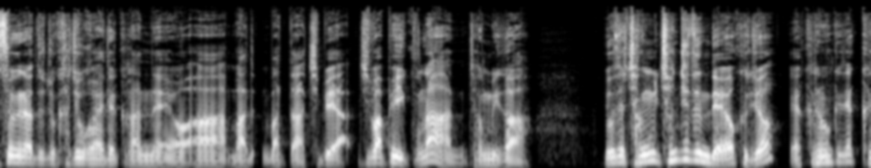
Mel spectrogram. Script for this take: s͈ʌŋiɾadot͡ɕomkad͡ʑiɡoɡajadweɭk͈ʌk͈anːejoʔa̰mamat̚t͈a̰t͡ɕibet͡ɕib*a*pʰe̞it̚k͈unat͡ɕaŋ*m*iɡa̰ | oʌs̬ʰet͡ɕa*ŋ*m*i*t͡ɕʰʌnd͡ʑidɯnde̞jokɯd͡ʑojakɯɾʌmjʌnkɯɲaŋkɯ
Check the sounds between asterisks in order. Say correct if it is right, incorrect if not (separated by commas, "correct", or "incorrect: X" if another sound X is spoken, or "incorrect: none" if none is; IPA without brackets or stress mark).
correct, correct, correct, correct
